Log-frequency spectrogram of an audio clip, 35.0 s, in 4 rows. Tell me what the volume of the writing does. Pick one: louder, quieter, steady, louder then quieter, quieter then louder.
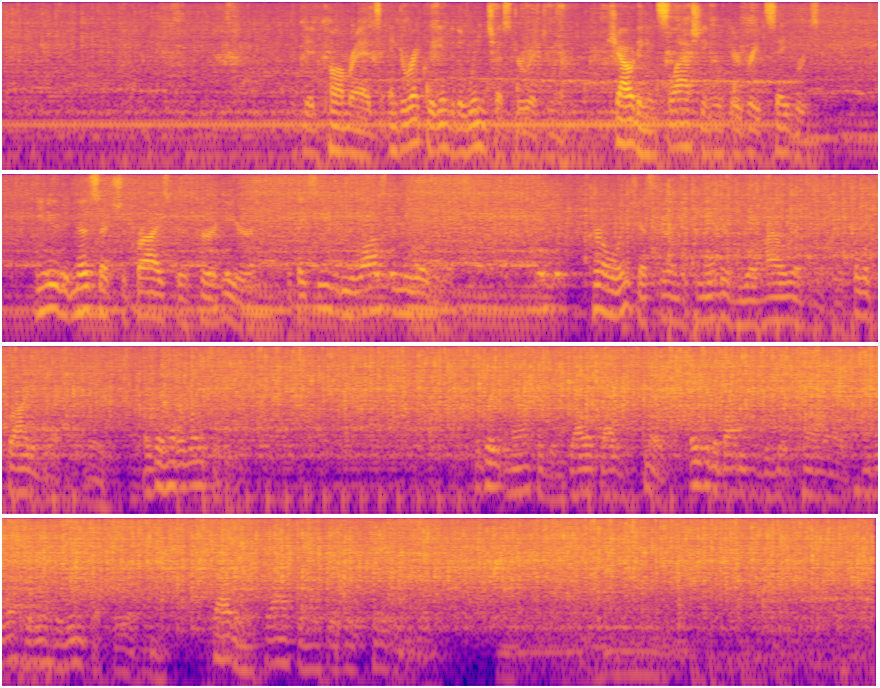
louder.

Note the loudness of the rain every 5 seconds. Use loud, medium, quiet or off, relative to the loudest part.
quiet, quiet, medium, medium, loud, loud, loud.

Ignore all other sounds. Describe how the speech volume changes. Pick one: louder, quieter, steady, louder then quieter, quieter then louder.
quieter.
